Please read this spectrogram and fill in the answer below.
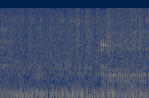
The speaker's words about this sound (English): There's a sound of a distant motorcycle. This figure turns his head to the road and watches a Sasquatch on a pig bike squeal into the beach parking lot.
